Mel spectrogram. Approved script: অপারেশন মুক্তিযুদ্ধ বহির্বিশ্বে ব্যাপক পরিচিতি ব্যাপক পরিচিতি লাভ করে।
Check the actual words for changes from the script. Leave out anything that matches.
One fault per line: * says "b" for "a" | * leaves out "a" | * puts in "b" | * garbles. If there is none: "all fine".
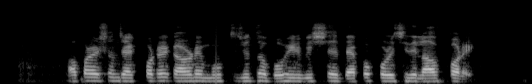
* puts in "জ্যাকপটের কারণে"
* leaves out "ব্যাপক পরিচিতি"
